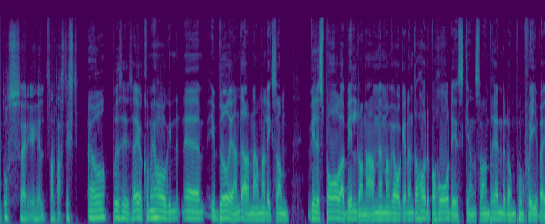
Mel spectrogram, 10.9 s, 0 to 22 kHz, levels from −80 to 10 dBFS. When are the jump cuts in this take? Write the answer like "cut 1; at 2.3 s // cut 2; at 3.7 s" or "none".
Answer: cut 1; at 1.6 s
